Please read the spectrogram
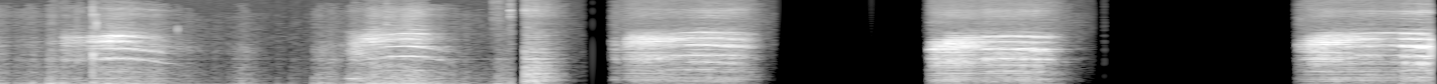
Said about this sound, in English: Meow. Meow. Meow. Meow. Oh God. Um. Yeah, she wouldn't stop.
